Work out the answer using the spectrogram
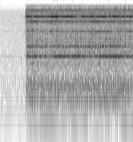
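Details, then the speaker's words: Single-slot payphone at final checkout after repair and conversion; ring cycles are sent from a line analyzer. Sudden bright, sustained metallic ringing, even and unbroken through the burst. Bell rings normally. "Now what we want to do is we can use the analyzer and we can send a ring cycle, so we'll start that. We'll let that go a few times."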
